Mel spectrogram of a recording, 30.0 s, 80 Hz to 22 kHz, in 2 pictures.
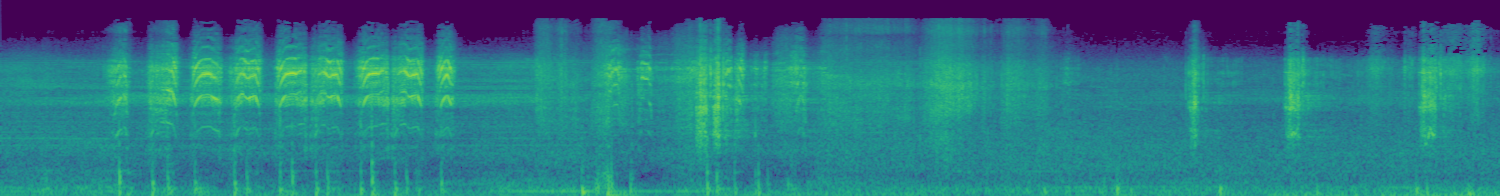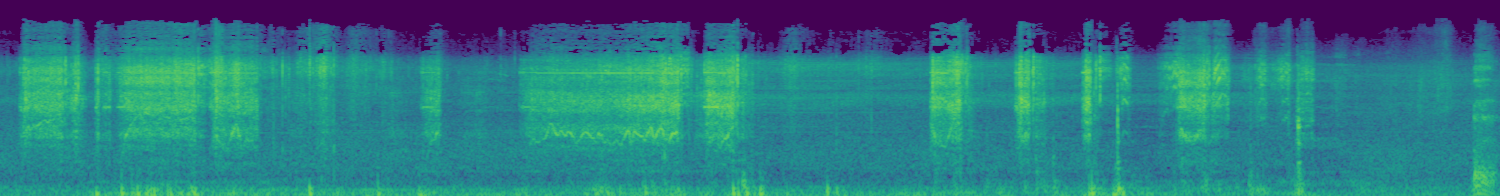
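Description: Castle 3850kv brushless motor of an RC rock racer whining in short bursts of throttle, rising in pitch a few times, with scattered knocks and clatter as the truck's tyres and chassis bump over wooden slats.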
